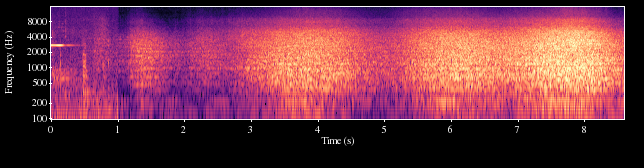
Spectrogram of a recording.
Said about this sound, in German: Irgendwo im weiten Ozean schlagen die Wellen gegen eine kleine Insel.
